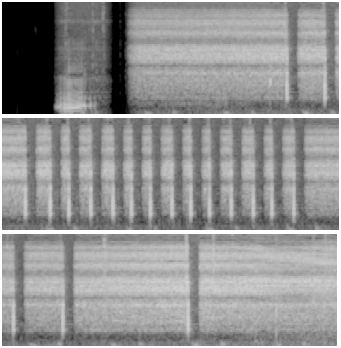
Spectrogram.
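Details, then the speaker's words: Sony radio on the bench with no aerial and a possibly loose power cable. Hiss fades in after switch-on and slowly swells to a steady rush with sharp clicks: suspected capacitor charging slowly, cause not confirmed. "strange it sounds like a capacitor not not charging up you know and then it's gradually charging and"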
